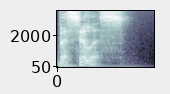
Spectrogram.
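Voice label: "bacillus", US English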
